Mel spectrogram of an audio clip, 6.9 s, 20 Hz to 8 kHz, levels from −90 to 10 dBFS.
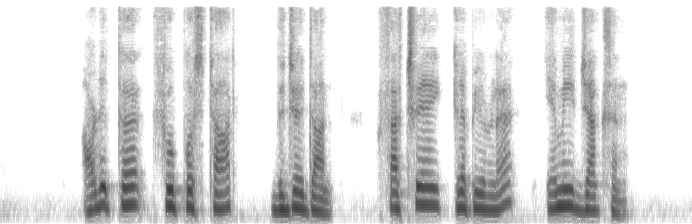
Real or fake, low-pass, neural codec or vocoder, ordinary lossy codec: fake; none; codec, 16 kHz, 1.1 kbps, Voila-Tokenizer; none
